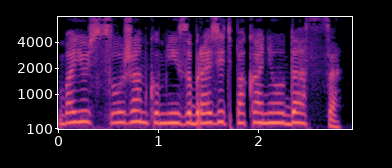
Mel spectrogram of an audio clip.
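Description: A woman's voice: high-pitched, flat delivery, normal speed, a little mellow, no echo, clean studio sound, voice pushed up. A woman voicing a timid young noblewoman in an audiobook, speaking in a hesitant, subdued way.

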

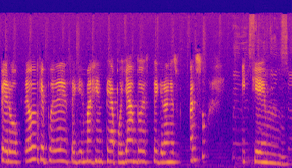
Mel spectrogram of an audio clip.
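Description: Slow and fairly even in intonation, her fairly high voice carries a Costa Rican Spanish accent. The middle-aged woman, who co-founded a community radio organization, responds to interview questions in an earnest, emphatic manner, often repeating phrases. Background music accompanies the muffled, lo-fi recording.

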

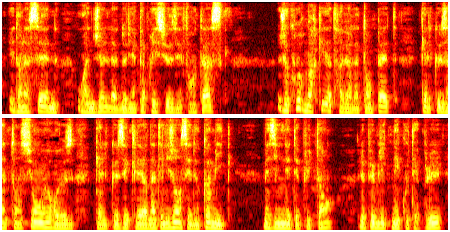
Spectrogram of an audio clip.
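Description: A man reading a literary story aloud in a measured way, phrase by phrase. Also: mid-range voice, mellow, breathy edge. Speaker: narrator.

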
